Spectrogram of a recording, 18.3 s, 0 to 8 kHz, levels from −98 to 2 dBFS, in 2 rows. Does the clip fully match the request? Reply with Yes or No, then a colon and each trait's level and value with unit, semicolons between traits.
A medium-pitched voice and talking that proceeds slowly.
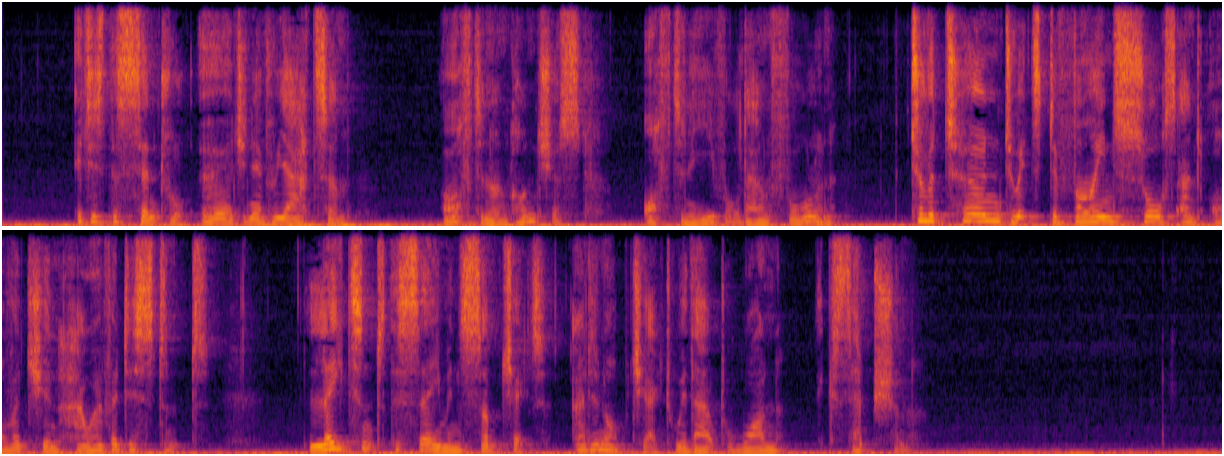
Yes: medium, 165 Hz; slow, 110 wpm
